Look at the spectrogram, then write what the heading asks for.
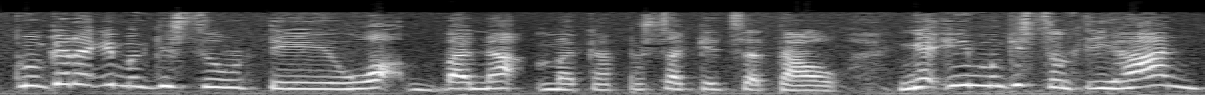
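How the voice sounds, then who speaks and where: A woman's voice: sits high, animated, a little fast. An actress playing an exasperated village woman who nags and lectures in a Cebuano comedy radio drama. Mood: lecturing. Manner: nagging, lecturing. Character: scolding, exasperated village woman, morally reproving.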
